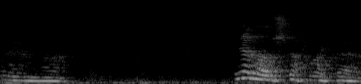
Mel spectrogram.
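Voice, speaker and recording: A man with an American accent speaks at a very slow pace. Audible room echo and noticeable background noise fill the recording. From Granville, Ohio, US Midwest. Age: 90s. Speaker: elderly local resident recalling childhood. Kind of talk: oral history interview. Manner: casual, plain-spoken with hesitations.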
